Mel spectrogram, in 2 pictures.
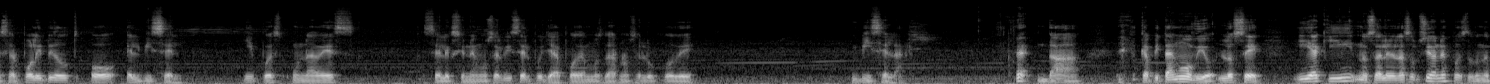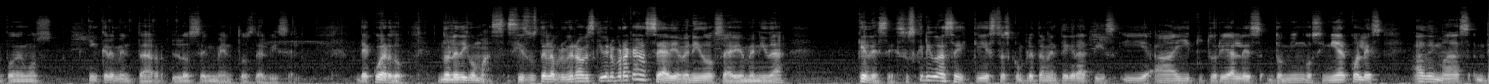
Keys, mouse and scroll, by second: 1.5 click, 3.6-5.6 middle drag, 6.3-10.1 drag, 10.1-10.9 scroll up 3, 10.9 scroll down 1, 11.4-12.4 scroll up 1, 13.4 click, 15.7-17.0 drag, 17.3 middle click, 18.1 scroll down 1, 18.4-20.8 middle drag.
